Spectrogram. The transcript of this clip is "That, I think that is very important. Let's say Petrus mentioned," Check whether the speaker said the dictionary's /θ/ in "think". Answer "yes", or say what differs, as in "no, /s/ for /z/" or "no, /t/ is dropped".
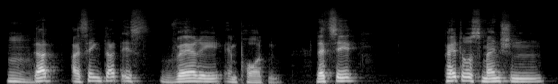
yes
